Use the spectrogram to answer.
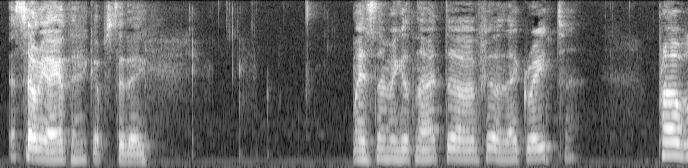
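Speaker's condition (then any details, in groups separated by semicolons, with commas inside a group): Cerebral palsy; speaks fast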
